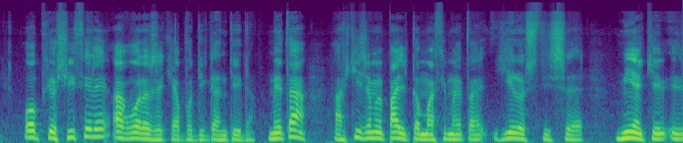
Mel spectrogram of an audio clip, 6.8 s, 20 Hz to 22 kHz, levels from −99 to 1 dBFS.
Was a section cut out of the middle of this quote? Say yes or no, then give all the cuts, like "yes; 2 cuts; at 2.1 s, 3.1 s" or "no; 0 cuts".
yes; 1 cut; at 2.6 s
